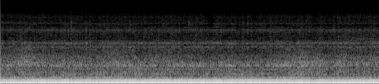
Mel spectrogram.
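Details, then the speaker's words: Eberspächer Airtronic D4R heater, which had locked out after five failed starts due to fuel, just as its pump starts: loud steady low drone with a buzzy edge that quietens as fuel fills the burner; normal startup combustion rumble. "Yeah, this sound will go away after there's enough fuel in the burning chamber. Yeah, it's starting to go away. It should go away completely and only hear the burning sound."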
